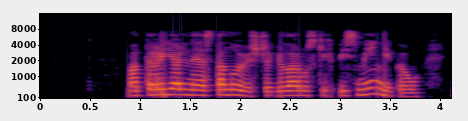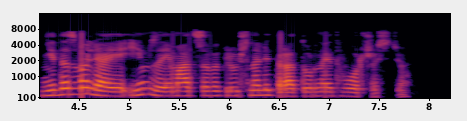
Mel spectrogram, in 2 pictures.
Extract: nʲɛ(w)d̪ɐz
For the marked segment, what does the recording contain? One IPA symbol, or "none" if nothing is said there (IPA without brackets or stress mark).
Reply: none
